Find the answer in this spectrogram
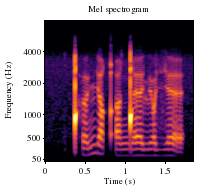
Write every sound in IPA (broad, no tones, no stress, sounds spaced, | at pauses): ǃʰ ə nʲ ɛ qʼ ɛ ŋ͡ǃ ɛ lʲ ɔ zʲ ɛ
